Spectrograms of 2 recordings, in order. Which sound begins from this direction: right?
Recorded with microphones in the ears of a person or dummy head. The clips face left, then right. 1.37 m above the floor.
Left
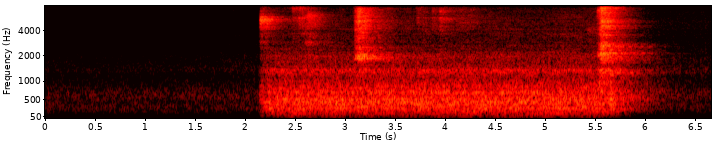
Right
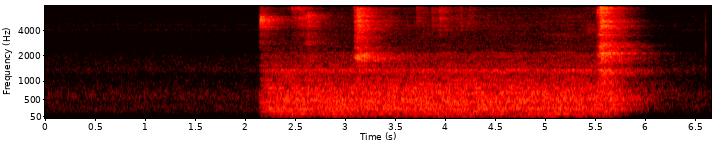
A crack, at 2.1 s.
